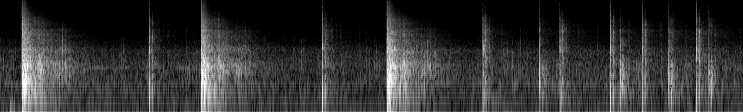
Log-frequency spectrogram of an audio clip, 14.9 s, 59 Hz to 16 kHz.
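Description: Blaze of Glory 73-shot consumer firework cake firing aerial shells. There are three loud bursts with long fading tails, each about a second after a quieter launch pop. In the last few seconds comes a quickening run of about ten sharper, shorter pops.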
